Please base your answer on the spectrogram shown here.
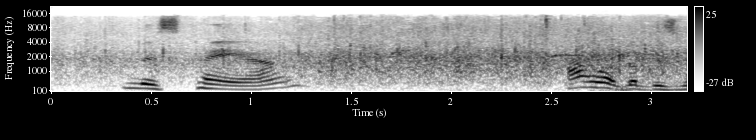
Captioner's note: applause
